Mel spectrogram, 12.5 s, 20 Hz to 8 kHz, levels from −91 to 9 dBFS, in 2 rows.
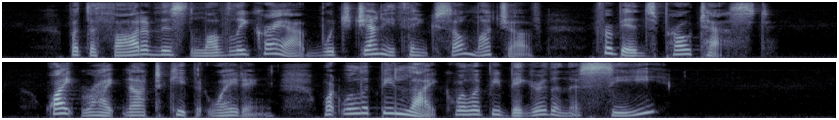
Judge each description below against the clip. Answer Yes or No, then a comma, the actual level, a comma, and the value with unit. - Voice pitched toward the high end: Yes, high, 200 Hz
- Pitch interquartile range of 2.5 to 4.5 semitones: No, wide, 5.5 semitones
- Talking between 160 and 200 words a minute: Yes, average, 165 wpm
